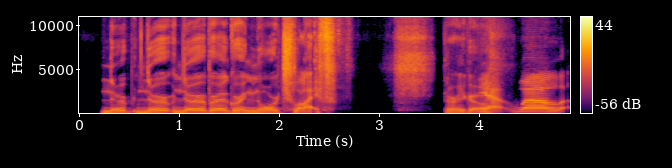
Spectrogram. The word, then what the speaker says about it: Nordschleife: Nürburgring, Nordschleife. It's not that hard. No. Just remember the E at the end. Same with Porsche, Nordschleife.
